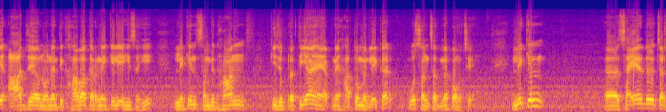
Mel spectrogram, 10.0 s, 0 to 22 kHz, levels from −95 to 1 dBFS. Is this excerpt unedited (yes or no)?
yes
